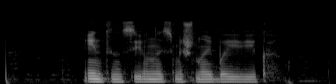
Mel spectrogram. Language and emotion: Russian, neutral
